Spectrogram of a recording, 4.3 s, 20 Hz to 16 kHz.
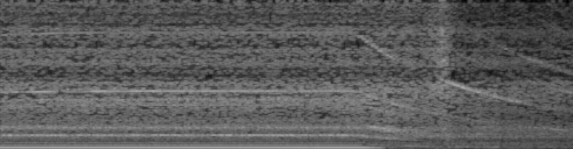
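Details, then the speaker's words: Dyson DC07 Clic vacuum after restoration with replacement parts: steady high motor hum with a hollow airy shark-like edge, then winds down; unusual air noise, owner suspects an air leak past a seal. "that noise well I say oh it's almost like it's got a leing somewhere when you hit it sounds like a shark"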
